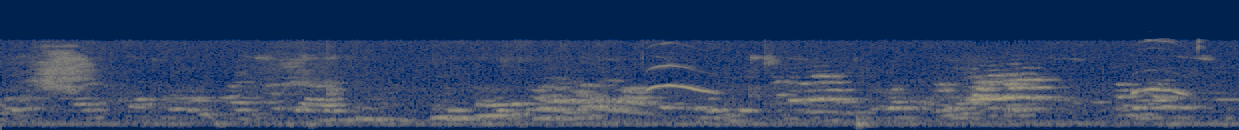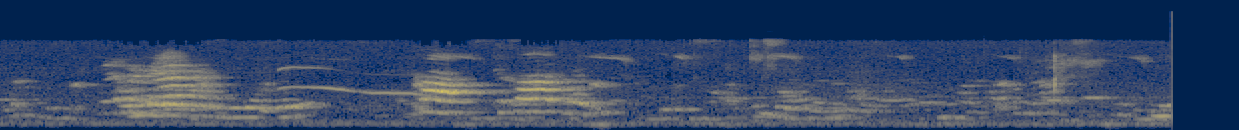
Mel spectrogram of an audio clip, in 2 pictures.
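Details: Several kittens give high, thin meows that rise and fall, overlapping one another in quick succession.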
